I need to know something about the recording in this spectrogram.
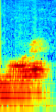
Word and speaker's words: Moreh: How do you say that right? Is there a... Huh? Moreh or... Okay. I wasn't quite sure on that, so I wanted to ask. I would say Moreh.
